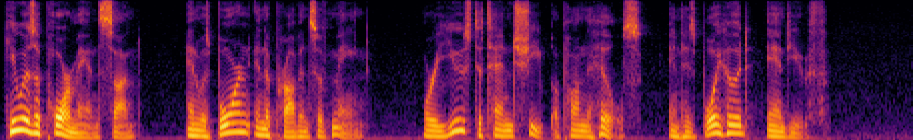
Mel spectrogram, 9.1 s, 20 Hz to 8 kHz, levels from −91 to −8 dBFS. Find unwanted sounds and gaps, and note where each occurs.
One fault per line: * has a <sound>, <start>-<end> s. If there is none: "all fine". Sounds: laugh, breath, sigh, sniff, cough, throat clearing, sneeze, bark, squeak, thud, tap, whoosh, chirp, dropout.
all fine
